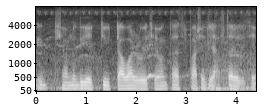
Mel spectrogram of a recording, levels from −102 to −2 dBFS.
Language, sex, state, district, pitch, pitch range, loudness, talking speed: Bengali, male, West Bengal, Kolkata, 105 Hz, 100-110 Hz, -19 LUFS, 190 wpm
